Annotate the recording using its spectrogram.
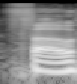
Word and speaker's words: pho: Yeah, pho you, dude. – I say pho because it looks P-H-O.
